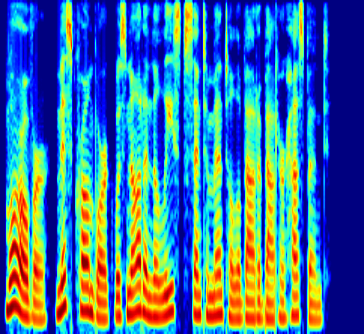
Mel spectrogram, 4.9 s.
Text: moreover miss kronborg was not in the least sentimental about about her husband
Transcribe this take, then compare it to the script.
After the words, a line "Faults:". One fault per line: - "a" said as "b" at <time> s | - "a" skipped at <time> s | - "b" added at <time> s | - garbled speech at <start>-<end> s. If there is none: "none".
moreover miss kronborg was not in the least sentimental about about her husband
Faults:
none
